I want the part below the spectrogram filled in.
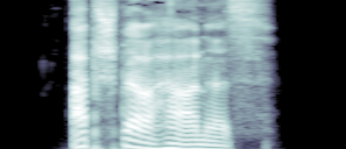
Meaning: genitive singular of Absperrhahn
- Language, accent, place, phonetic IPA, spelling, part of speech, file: German, Germany, Berlin, [ˈapʃpɛʁˌhaːnəs], Absperrhahnes, noun, De-Absperrhahnes.ogg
